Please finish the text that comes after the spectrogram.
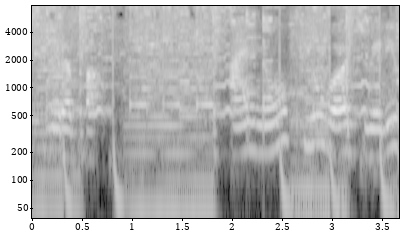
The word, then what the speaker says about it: merhaba: For example, in Turkish, hello is pronounced as merhaba.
